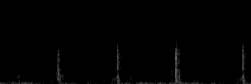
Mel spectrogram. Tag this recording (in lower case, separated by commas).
walk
